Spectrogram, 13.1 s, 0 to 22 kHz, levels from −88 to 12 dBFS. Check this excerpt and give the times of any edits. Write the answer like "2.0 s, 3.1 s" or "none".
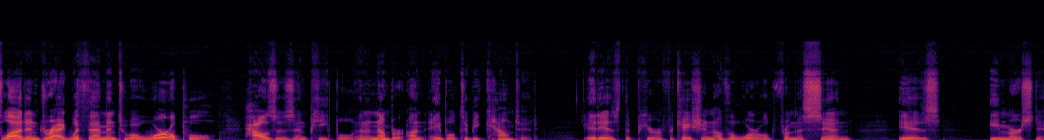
2.8 s, 11.2 s

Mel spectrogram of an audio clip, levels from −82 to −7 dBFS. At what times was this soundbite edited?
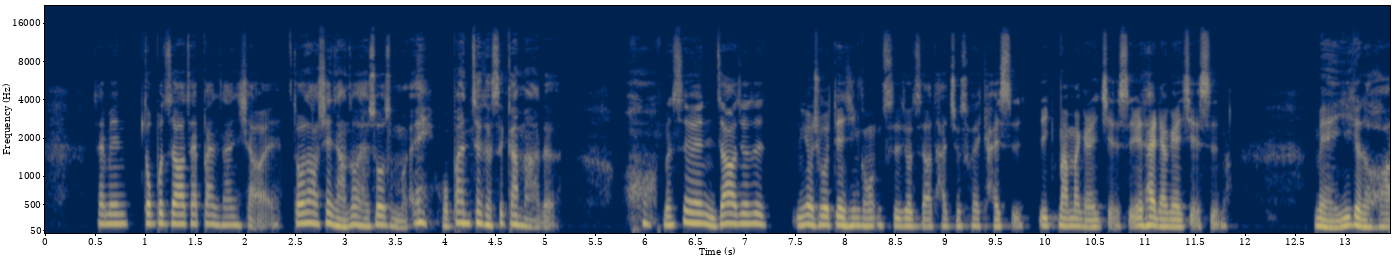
2.5 s, 9.9 s

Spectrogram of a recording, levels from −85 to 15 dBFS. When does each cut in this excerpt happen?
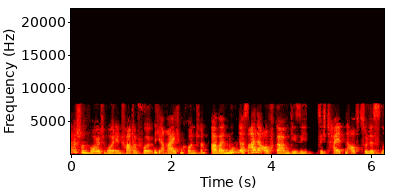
1.6 s, 2.7 s, 3.5 s, 5.1 s

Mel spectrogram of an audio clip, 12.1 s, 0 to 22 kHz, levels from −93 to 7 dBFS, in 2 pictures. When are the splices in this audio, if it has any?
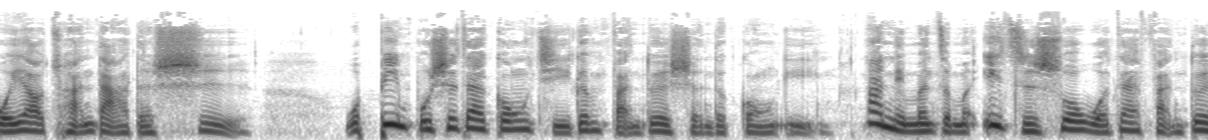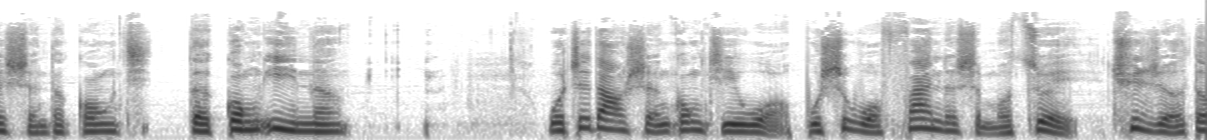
4.2 s

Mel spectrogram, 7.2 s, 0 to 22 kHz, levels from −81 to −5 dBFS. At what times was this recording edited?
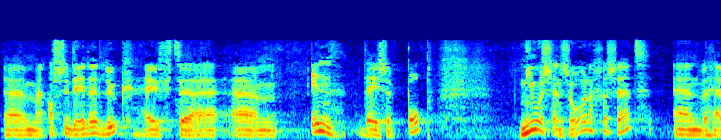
none

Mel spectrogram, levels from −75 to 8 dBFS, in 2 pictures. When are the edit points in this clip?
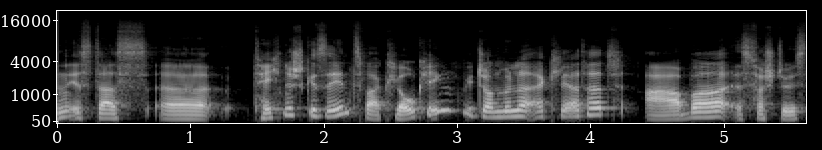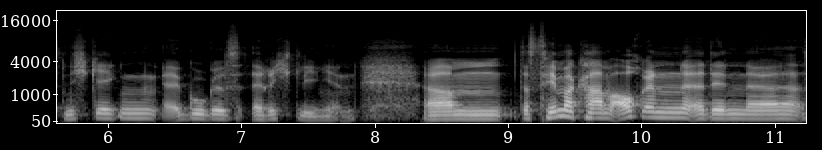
4.3 s

